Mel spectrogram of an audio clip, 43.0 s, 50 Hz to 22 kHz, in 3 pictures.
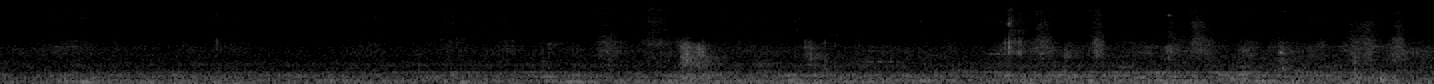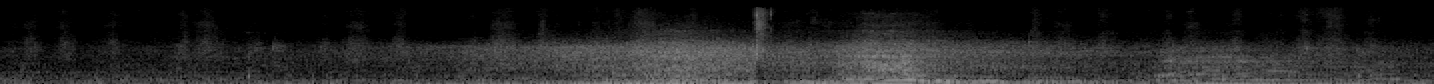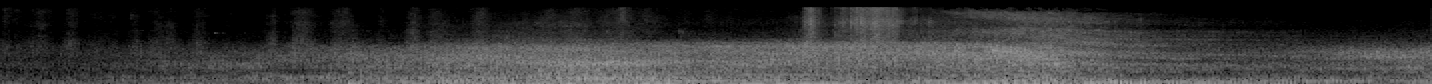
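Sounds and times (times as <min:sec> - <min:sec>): street noise: 0:00.0 - 0:43.0
motor scooter passing: 0:17.8 - 0:43.0.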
